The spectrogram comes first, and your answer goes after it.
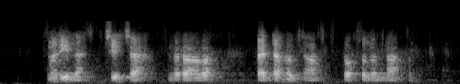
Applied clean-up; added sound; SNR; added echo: neural separator model SepFormer DNS4.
